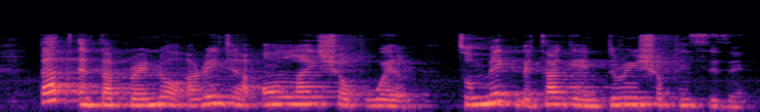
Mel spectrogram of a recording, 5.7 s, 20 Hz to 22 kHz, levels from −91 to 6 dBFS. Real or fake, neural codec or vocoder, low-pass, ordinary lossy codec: real; none; 7.2 kHz; none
